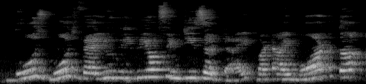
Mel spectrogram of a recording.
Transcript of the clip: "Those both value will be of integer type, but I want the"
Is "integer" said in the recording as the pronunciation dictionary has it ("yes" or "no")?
no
